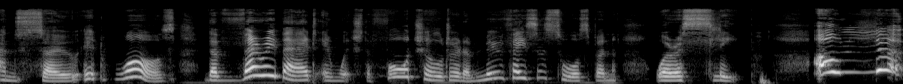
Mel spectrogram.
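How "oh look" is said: high-pitched squealed exclamation. Narrator reads a character's cry on finding the sleeping children, squealing. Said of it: "Squealed Silky".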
